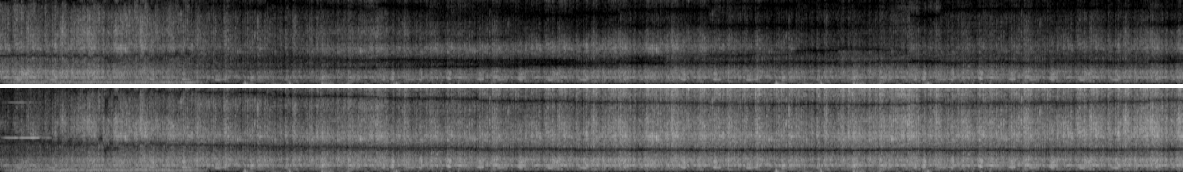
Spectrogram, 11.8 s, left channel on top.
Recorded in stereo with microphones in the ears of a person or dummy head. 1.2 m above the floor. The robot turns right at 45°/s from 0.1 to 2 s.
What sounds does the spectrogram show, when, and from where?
0.0 s a lawn mower: 45° left (ahead or behind); by 11.8 s 80° right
